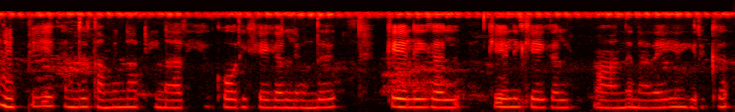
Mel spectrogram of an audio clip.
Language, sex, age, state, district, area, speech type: Tamil, female, 30-45, Tamil Nadu, Mayiladuthurai, urban, spontaneous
